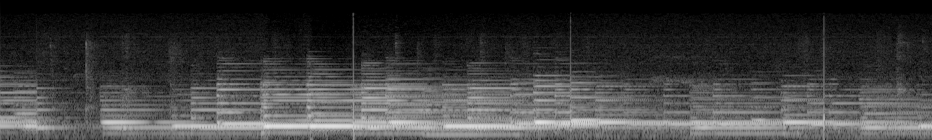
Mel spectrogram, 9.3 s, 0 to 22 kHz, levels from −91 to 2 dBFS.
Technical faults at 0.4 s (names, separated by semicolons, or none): damaged data in a compressed stream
